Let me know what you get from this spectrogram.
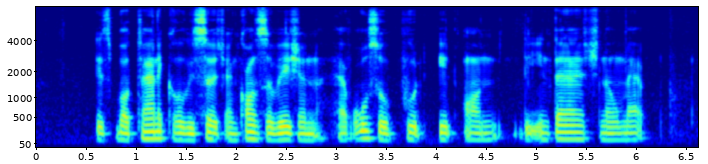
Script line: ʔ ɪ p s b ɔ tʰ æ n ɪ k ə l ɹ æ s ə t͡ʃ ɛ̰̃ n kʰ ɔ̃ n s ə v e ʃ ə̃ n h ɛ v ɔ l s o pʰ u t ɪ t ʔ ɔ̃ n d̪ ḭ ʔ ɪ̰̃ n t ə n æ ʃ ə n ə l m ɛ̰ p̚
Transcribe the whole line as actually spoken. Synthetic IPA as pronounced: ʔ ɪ t s b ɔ tʰ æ n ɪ k ə l ɹ i s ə t͡ʃ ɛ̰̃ n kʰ ɔ̃ n s ə v e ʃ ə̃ n h ɛ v ɔ l s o pʰ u t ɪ t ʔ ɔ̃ n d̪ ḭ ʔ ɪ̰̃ n t ə n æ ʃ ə n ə l m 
